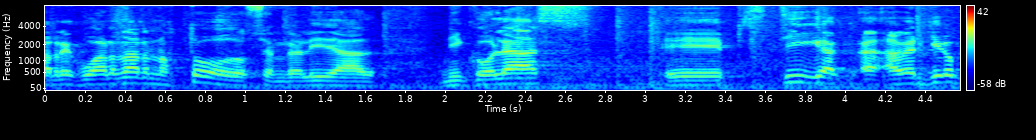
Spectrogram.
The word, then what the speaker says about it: Pstyga: Nicolás Pstiga, a ver, quiero pronunciar bien tu nombre.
